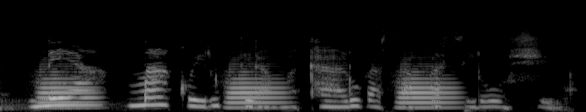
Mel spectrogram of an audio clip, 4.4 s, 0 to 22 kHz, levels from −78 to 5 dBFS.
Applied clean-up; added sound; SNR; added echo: none; Brass instrument; 2 dB; none.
